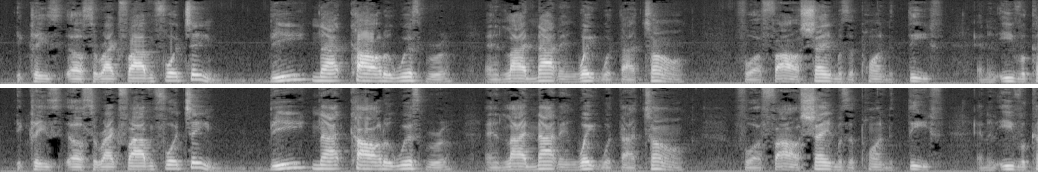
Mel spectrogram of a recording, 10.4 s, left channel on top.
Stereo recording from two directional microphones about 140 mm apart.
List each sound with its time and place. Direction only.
0.1 s speech: 25° left (ahead or behind)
